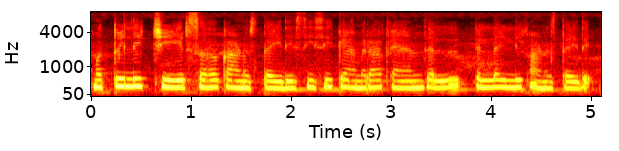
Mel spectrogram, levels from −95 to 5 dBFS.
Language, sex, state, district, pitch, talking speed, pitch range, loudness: Kannada, female, Karnataka, Bidar, 220 Hz, 165 wpm, 205-225 Hz, -15 LUFS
